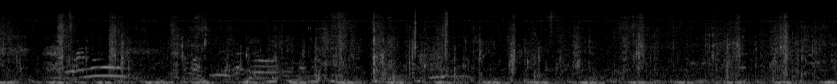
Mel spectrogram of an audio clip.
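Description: Leaves and branches rustling and crackling as someone walks through dense brush, with foliage brushing against the microphone, and a few short wordless vocal sounds in the first half.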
